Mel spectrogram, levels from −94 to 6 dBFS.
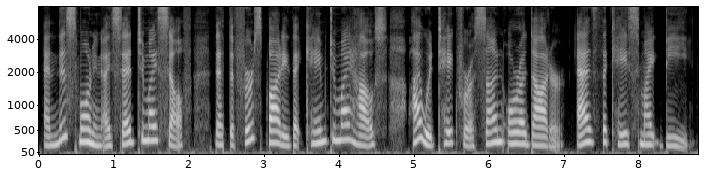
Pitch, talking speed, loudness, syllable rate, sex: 220 Hz, 200 wpm, -19 LUFS, 4.5 syllables/s, female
